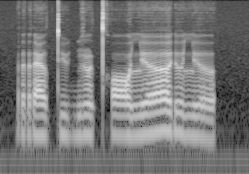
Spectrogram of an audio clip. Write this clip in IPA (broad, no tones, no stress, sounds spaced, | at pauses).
r æ ə̯ t̪ y ɡʲ ɔ̃ ə̯ t̪ʰ ɔː lʲ ɜː ɾʲ o lʲ ə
